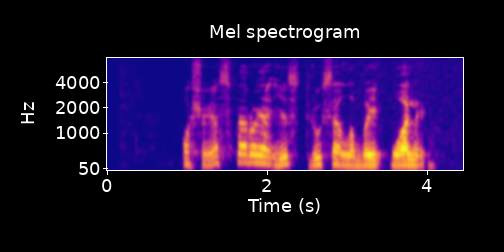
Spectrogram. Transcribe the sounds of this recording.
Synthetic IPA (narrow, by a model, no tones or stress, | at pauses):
oːʃʲoːjɛsʲfʲɛɾoːjɛjɪst̪ʲɾʲuːsʲelˠɐbɐɪuɔlʲɛɪ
